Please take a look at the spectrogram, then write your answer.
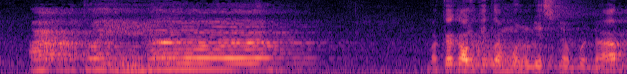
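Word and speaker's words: أعطينا: A'tayna, na berarti huruf nun, baca panjang berarti ada alif. A'tayna.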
